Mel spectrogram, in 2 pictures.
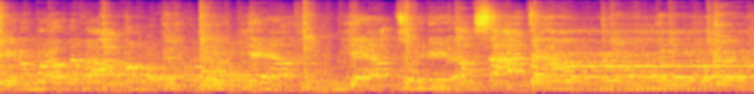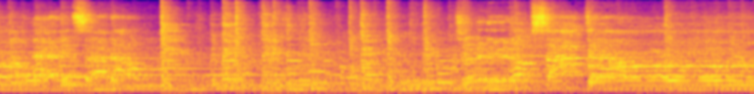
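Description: Live band music from two acoustic guitars, an electric bass guitar and a keyboard, playing a country-rock song with a steady, full sound.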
